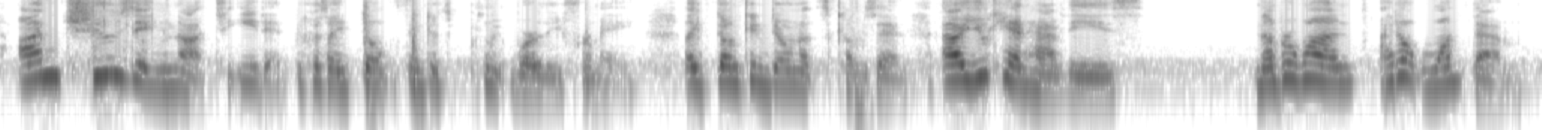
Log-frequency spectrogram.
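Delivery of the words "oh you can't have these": loud, patronising, condescending, talking-down tone. Retelling what others say when Dunkin Donuts comes in, mock-condescending. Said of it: "they say it condescendingly".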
